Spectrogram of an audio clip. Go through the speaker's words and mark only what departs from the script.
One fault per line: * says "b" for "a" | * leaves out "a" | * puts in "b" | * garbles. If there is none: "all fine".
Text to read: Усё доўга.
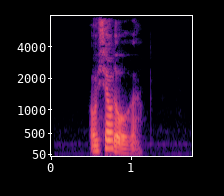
all fine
